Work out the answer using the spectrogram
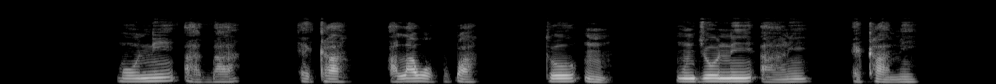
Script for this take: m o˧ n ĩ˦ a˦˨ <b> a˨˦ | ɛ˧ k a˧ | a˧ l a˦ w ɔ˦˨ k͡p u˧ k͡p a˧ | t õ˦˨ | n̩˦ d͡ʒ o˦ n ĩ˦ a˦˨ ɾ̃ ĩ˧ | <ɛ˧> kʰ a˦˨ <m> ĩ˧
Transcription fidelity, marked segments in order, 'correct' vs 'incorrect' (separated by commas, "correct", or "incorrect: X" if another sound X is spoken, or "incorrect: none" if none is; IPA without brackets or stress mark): incorrect: ɡ͡b, correct, correct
